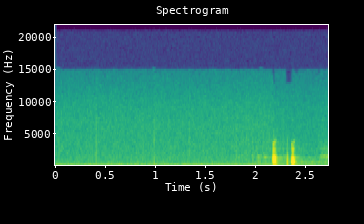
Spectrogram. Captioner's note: laughing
